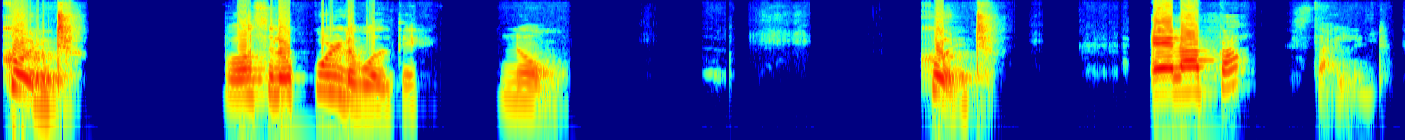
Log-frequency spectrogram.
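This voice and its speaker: Young lady teacher, high voice, lesson in hindi, keeps asking then correcting you. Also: dull audio. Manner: asks quick rhetorical questions and corrects firmly. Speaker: English teacher. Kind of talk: classroom lesson in Hindi with English words.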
